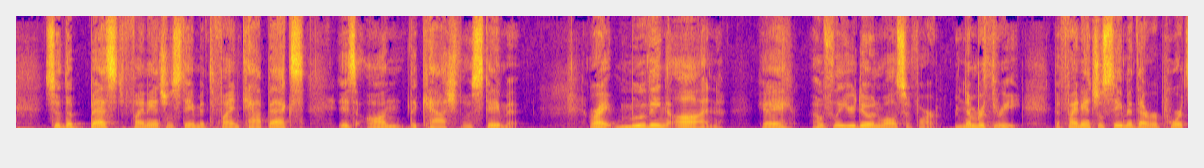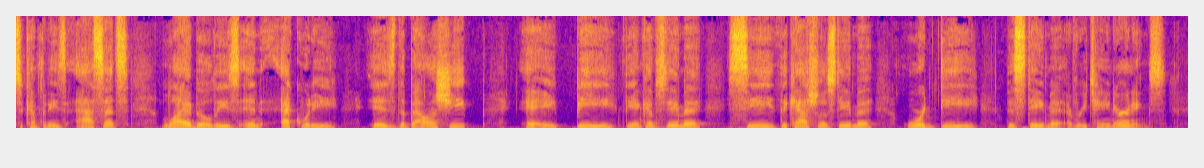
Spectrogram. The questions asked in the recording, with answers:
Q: the financial statement that reports a company's assets, liabilities, and equity is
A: if you answered A, the balance sheet, you are correct.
